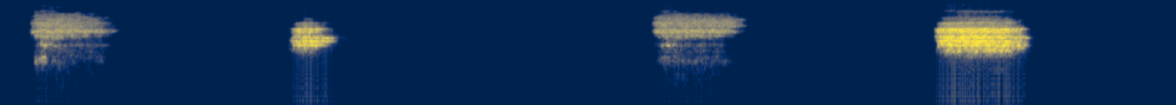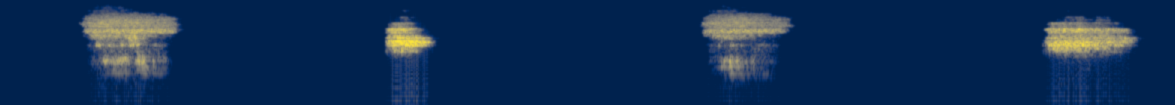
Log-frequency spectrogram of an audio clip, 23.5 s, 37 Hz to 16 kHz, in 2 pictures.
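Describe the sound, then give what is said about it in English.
Eight deep breaths taken slowly one after another, each a soft, airy rush of breath separated by silence, some longer and fuller, others shorter and sharper, with no talking. “And let's take 5 deep breaths together.”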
